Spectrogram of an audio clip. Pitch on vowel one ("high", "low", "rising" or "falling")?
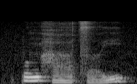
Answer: high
